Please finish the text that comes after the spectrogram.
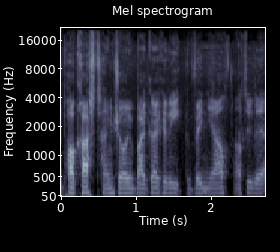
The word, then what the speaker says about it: Vignal: I'm joined by Gregory vigal I'll do the I'll do the French pronunciation for you thank you very much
